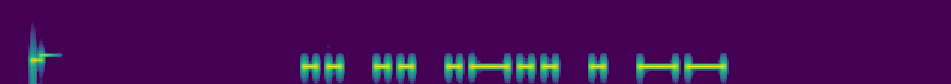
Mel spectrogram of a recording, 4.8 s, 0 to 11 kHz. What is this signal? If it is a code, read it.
Morse code, heard as a keyed tone, about 20 wpm, 700 Hz. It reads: IILEM
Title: Code Groups - 5 Letter:Numbers - 20wpm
